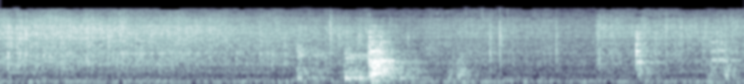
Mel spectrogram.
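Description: Garam masala and chopped onion frying in hot oil, a steady broadband sizzle with occasional stirring scrapes and clatters near the pan, no voices.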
